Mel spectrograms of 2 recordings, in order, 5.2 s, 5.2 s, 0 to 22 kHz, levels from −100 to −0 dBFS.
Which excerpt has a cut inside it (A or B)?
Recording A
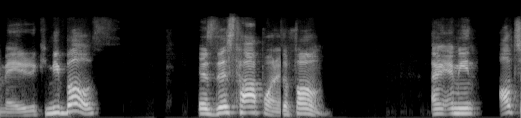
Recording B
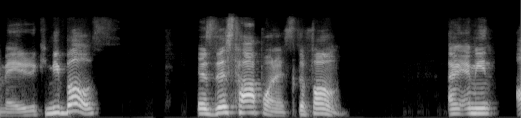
A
